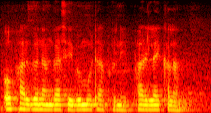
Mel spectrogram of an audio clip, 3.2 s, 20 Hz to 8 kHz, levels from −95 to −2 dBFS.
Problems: constant background noise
